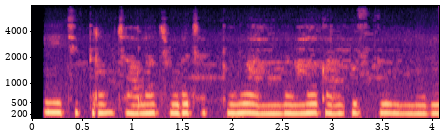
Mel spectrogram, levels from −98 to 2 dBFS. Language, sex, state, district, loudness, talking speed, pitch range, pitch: Telugu, female, Andhra Pradesh, Sri Satya Sai, -13 LUFS, 120 wpm, 220-230 Hz, 230 Hz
